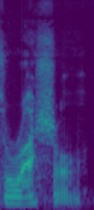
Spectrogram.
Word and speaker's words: Reuschal: to tune out like after the no it's russal and then there's more that you go to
